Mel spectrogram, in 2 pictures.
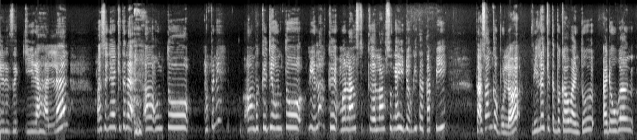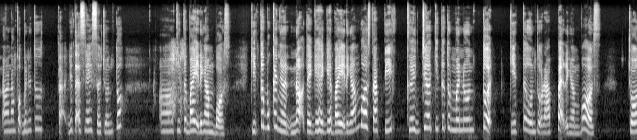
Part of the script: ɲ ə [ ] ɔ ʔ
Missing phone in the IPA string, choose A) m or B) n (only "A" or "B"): B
